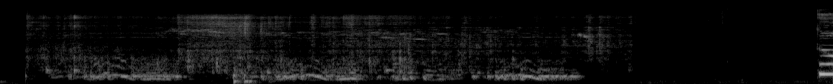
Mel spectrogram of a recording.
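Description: Pigeon cooing in low, throaty, rolling phrases for about six seconds, over a steady hiss of room noise.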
